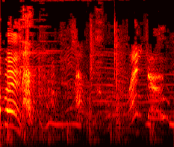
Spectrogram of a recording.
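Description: Voices making high, dog-like yelping cries and a drawn-out howl: a falling cry at the start, a held note, then a short rising yelp near the end.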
